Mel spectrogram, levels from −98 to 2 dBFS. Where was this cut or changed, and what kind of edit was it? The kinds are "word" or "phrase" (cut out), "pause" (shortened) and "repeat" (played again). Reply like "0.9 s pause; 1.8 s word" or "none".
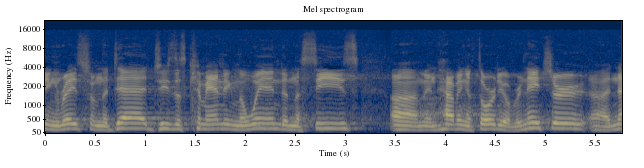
none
